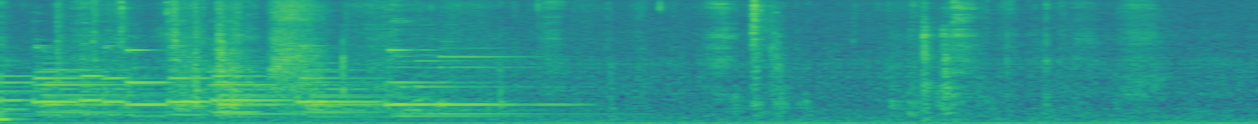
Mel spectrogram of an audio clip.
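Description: A baby taps buttons on a toy.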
